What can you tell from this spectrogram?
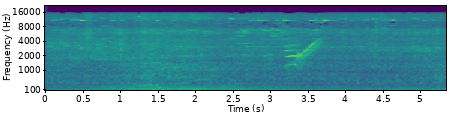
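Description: Steady low rumble of road traffic, with a short rising squeak about three seconds in.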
